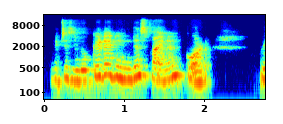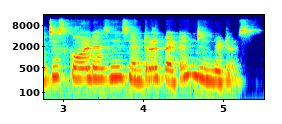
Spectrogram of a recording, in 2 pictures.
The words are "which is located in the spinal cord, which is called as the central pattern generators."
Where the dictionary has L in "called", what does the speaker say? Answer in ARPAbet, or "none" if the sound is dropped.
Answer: L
